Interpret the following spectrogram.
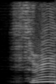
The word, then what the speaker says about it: through: One of the keys to be able to pronounce the first word is to do this with your lips. Ooh. Push them forwards. You say through. Through. Through. Don't forget about sticking your tongue in between your teeth.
